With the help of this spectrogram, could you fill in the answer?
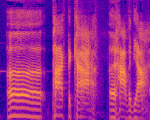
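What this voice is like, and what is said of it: Put-on Boston accent. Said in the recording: “You have a Boston accent?”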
